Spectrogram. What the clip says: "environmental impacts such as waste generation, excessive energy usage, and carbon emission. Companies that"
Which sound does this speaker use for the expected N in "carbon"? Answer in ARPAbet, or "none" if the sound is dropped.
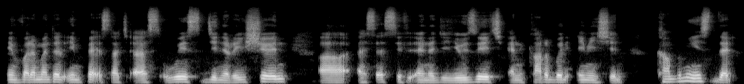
N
